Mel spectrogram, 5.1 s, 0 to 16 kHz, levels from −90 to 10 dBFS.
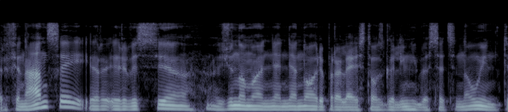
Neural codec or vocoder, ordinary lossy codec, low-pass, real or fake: codec, 16 kHz, 8 kbps, FreqCodec, larger model; MP3, 96 kbps; 7.2 kHz; fake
